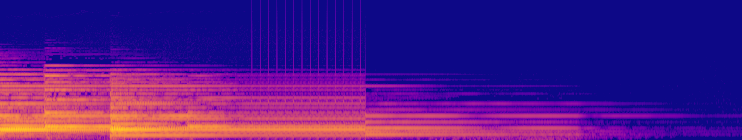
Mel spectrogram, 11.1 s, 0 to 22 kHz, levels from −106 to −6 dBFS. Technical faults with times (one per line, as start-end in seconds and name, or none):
3.78-5.49 broken-record loop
